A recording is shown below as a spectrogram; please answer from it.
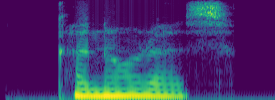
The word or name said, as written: canorous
